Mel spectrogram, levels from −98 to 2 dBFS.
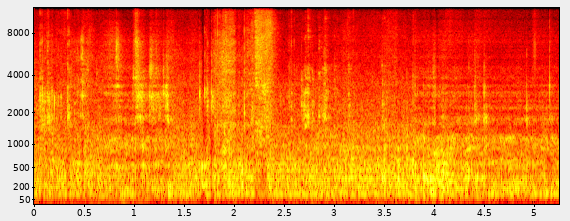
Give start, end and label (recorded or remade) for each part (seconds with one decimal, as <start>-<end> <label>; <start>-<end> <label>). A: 0.0-0.7 recorded; 0.7-1.4 remade; 1.4-3.8 recorded; 3.8-5.3 remade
